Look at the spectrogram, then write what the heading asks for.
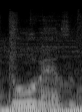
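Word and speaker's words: Doğubayazıt: Dogubayazit.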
